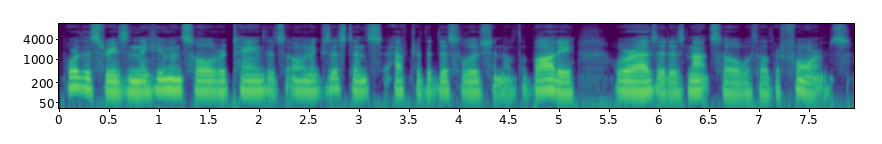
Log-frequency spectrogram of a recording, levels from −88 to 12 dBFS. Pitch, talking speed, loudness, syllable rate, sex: 115 Hz, 180 wpm, -19 LUFS, 5.0 syllables/s, male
